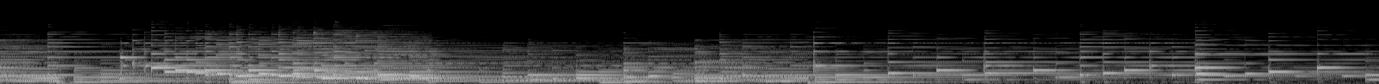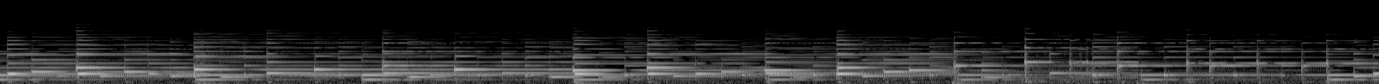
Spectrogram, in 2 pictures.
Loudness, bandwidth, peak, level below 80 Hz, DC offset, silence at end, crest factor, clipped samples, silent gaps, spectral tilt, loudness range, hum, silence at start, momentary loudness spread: -26 LUFS; 8 kHz; -8 dBFS; -52 dBFS; under 0.1%; 0 s; 18 dB; under 0.1%; none; -8.5 dB/octave; 9 LU; none; 0 s; 13 LU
